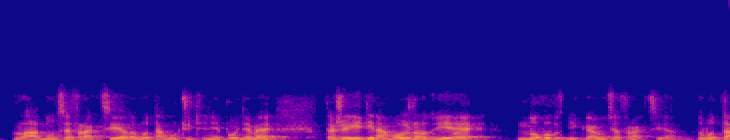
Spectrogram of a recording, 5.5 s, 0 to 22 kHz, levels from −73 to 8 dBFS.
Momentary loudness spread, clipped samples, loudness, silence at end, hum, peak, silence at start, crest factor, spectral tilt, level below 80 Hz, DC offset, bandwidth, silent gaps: 10 LU; under 0.1%; -21 LUFS; 0 s; none; -4 dBFS; 0.1 s; 18 dB; -5.5 dB/octave; -66 dBFS; under 0.1%; 8.4 kHz; none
